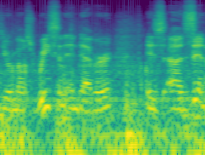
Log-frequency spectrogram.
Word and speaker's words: Zynn: most recent endeavor is Zen. Am I saying that right? You're saying it right. Zen.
